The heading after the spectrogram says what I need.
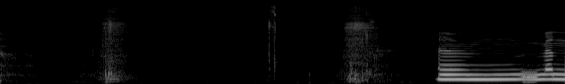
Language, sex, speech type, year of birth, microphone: Norwegian, female, spontaneous, 1984, Shure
